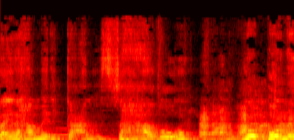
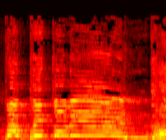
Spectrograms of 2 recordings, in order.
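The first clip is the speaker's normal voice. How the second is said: hammed-up wailing; 10 semitones higher than usual. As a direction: wail it like pulling your hair out. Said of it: "gritaba y te jalabas los pelos".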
